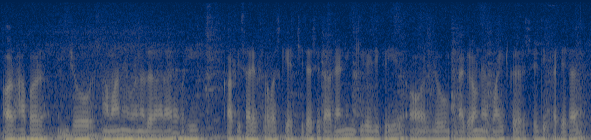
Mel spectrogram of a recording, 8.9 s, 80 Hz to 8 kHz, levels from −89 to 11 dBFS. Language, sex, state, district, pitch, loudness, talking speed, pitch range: Hindi, male, Uttar Pradesh, Muzaffarnagar, 95 Hz, -33 LUFS, 205 wpm, 90-100 Hz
